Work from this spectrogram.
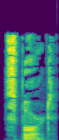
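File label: "sport", American English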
